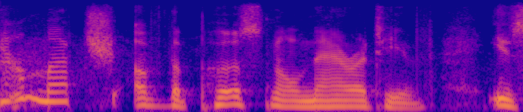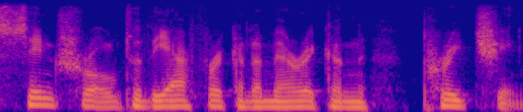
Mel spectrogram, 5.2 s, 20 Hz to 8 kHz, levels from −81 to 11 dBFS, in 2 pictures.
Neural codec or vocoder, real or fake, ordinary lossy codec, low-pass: none; real; Opus, 32 kbps; 7.2 kHz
